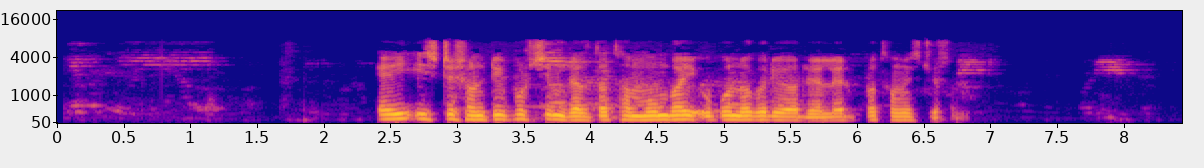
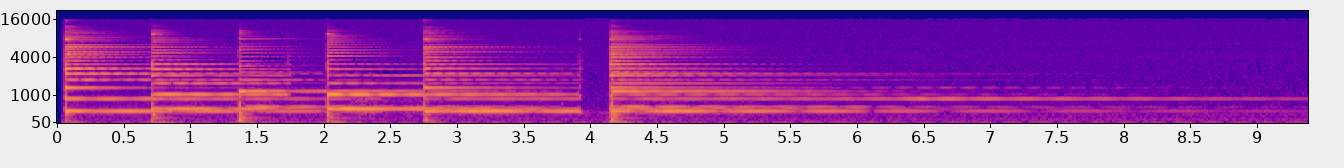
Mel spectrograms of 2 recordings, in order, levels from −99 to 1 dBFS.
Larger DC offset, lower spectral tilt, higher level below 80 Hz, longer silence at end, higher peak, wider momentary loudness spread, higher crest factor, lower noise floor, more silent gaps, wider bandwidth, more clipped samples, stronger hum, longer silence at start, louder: neither; first, -6.5 dB/octave vs -1.5 dB/octave; about the same, -60 dBFS vs -58 dBFS; first, 0.5 s vs 0.3 s; first, -2 dBFS vs -6 dBFS; second, 9 LU vs 21 LU; second, 18 dB vs 26 dB; first, -80 dBFS vs -55 dBFS; neither; second, 7.6 kHz vs 16.5 kHz; neither; neither; first, 2.4 s vs 0.05 s; first, -18 LUFS vs -29 LUFS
